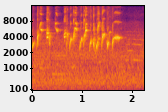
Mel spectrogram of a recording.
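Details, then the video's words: European goldfinch singing near Sidi Bel Abbes, recorded 17 December 2021: a fast twittering run of bright, tinkling chirps and short slurred notes, continuous for about two seconds. "متع نفسك مع مقنين خلوي صوت ولا أروع"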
